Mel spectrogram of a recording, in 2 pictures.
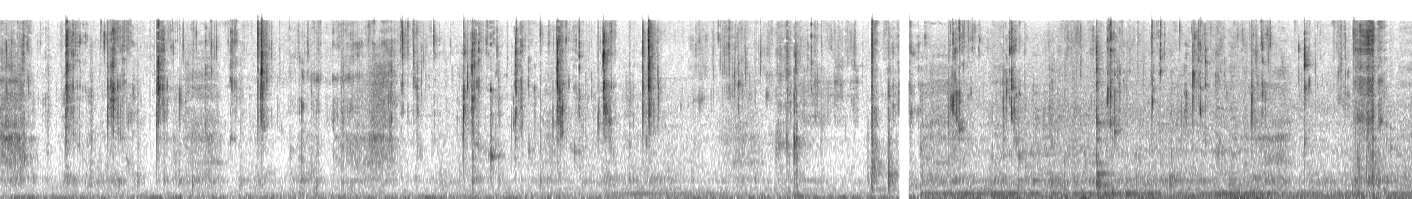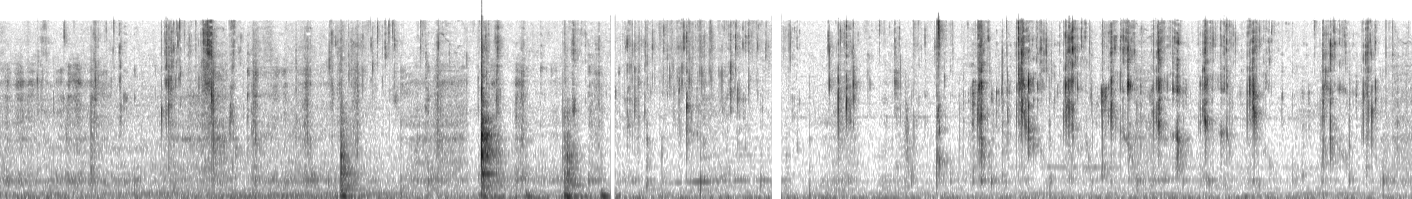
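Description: Close-miked chewing of spicy mutton curry and rice, with wet lip smacks and mouth clicks coming thick and fast, and a few louder knocks near the middle.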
